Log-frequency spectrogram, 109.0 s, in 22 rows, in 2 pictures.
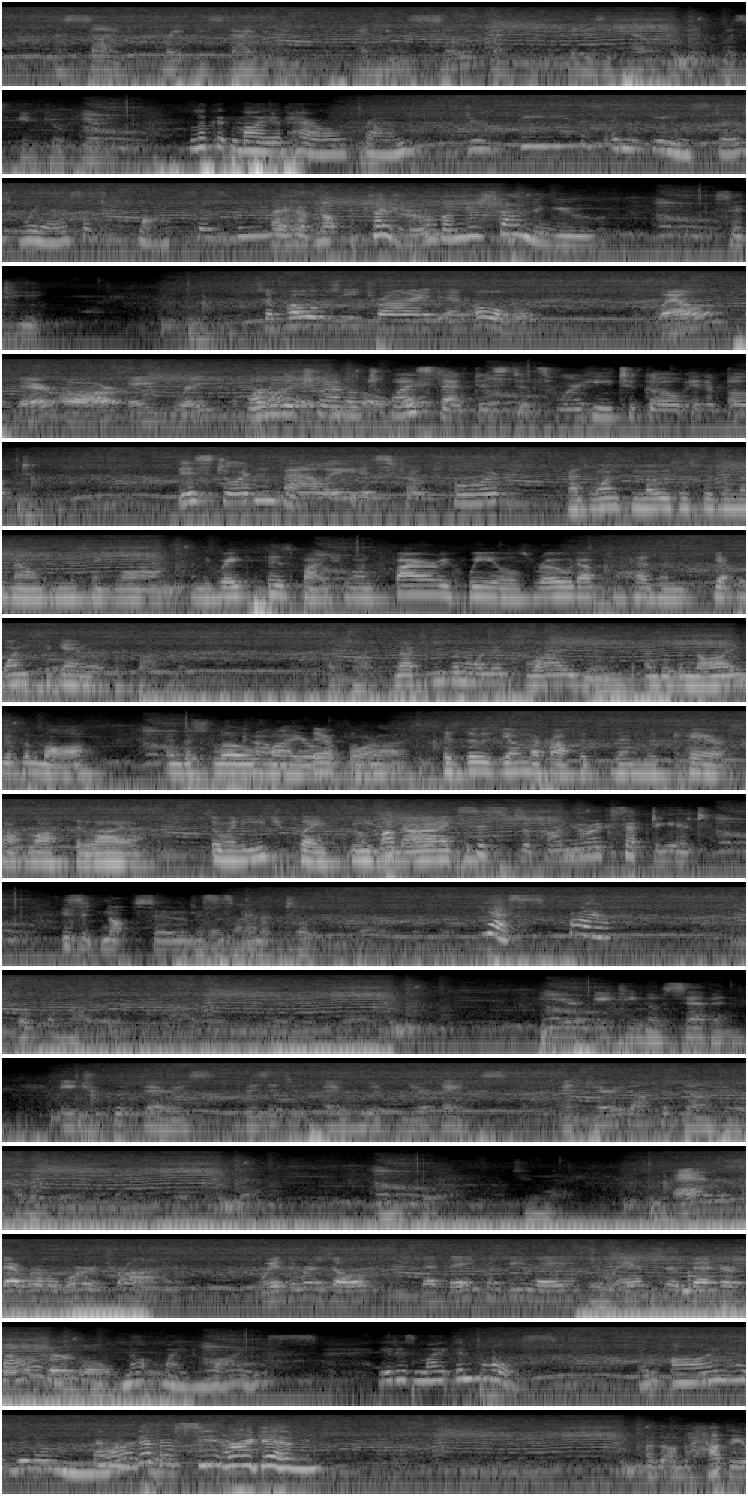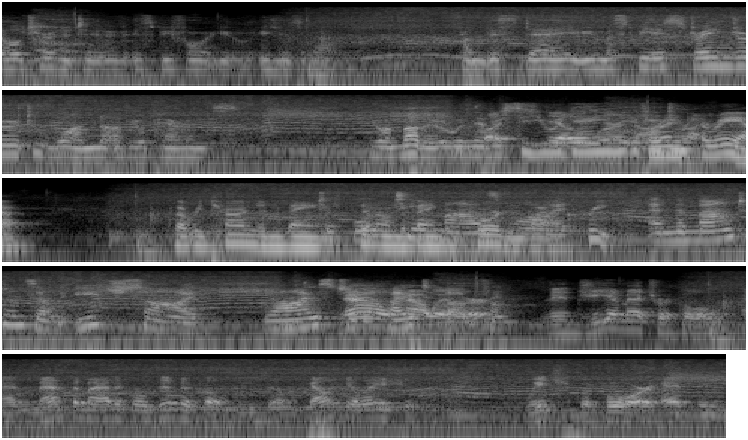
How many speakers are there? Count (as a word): eight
